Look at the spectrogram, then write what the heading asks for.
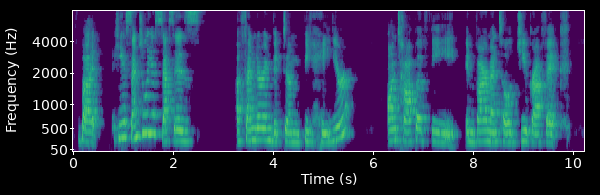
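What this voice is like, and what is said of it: Canadian English accent. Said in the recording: “He's from Canada, which is where I'm from, if you couldn't tell by the accent.”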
